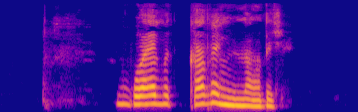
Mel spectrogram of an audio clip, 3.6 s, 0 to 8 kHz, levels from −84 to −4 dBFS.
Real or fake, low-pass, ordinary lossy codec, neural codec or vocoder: fake; 7.2 kHz; MP3, 48 kbps; codec, 16 kHz in and 24 kHz out, 1.1 kbps, FireRedTTS-2 codec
